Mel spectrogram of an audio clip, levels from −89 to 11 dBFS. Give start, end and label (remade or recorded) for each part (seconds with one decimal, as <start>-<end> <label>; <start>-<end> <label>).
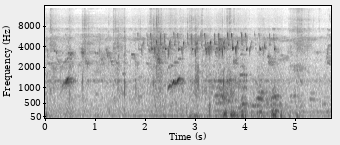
0.0-0.6 recorded; 0.6-1.2 remade; 1.2-5.7 recorded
